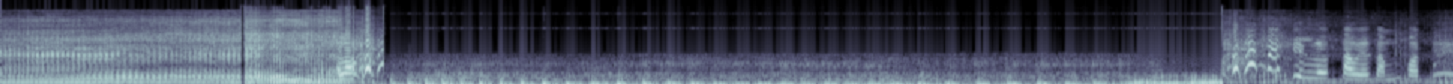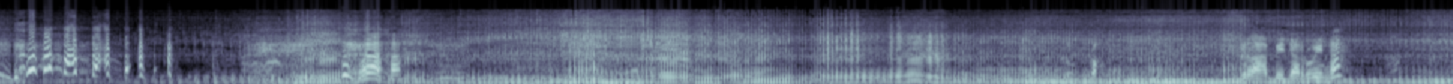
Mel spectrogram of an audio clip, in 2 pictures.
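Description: A small dirt bike engine revs up and down nearby.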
